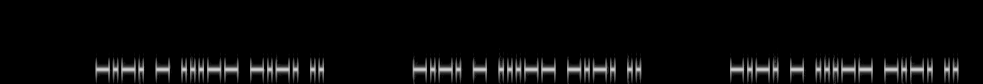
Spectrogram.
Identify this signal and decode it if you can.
Morse code, heard as a keyed tone, about 28 wpm, 700 Hz. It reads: CT3CI CT3CI CT3CI
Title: DXCC-100 Call Signs - 5 Characters - Repeated 3x - 28wpm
